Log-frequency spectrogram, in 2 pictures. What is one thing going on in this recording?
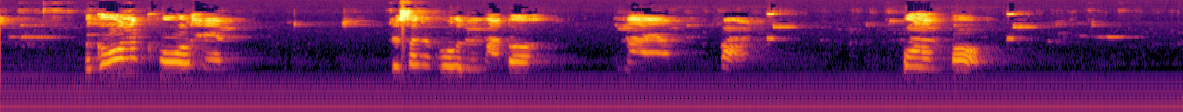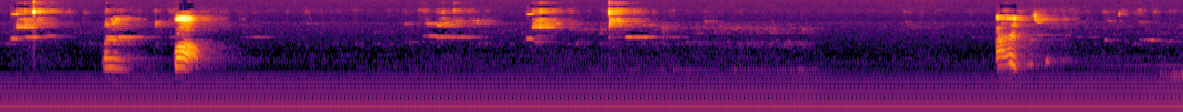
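Short electronic beeps sound as game menu choices are made.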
